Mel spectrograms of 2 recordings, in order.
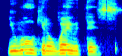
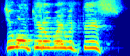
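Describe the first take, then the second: First: It is said sadly in a lower tone. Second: It is said happily and playfully.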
